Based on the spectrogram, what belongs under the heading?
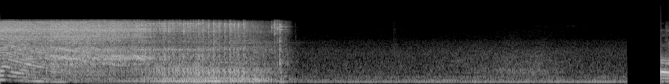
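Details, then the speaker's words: Ryobi RY3714 chainsaw with a high idle, suspected customer-altered carb: a loud, high buzzing rev falls sharply to a low, even putter as the idle screw is turned down. Full-down idle bogged slightly, so the high-end screw was turned slightly. "see when i got the idle all the way down it bogged a little bit so i went to the high end and turned it just slightly to get rid of the bog a little bit"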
